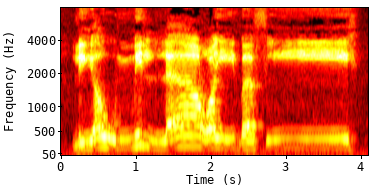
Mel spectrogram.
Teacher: فَكَيْفَ اذا جمعناہم لیوم لا ریب فیہ. تنوین کے بعد لام ہے، ادغام بلا غنہ ہوگا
